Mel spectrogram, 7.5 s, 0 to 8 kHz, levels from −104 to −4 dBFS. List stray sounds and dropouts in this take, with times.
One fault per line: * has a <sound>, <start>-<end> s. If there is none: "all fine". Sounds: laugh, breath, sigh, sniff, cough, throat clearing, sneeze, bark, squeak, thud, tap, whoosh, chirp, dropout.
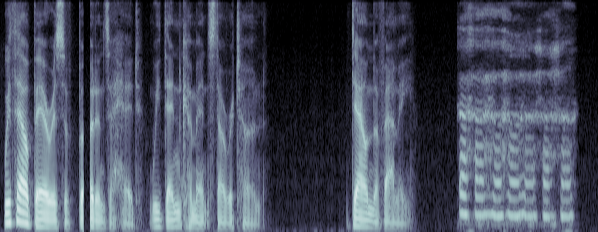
* has a dropout, 1.0-1.1 s
* has a laugh, 5.7-7.3 s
